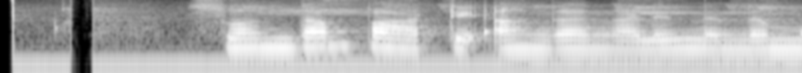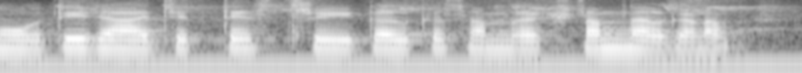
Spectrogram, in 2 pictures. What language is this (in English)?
Malayalam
